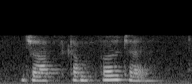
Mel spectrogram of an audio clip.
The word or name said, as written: jobs comforter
